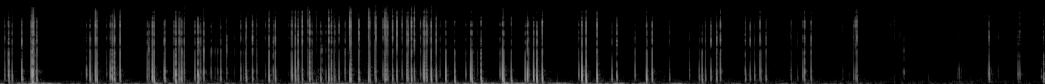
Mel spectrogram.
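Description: Long black nails tap fast on the sides of a clear plastic jar full of mixed bird seed. They make rapid, sharp, bright clicks with a light crackle, over a faint steady low hum. The tapping is densest in the middle and thins out to sparser, scattered taps by the end.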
